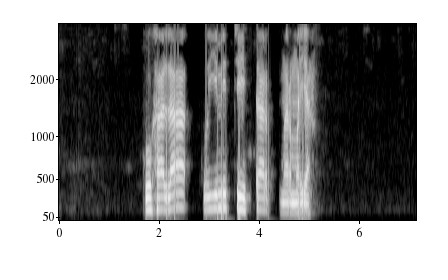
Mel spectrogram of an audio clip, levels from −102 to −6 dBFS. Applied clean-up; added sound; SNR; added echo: none; none; none; none.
